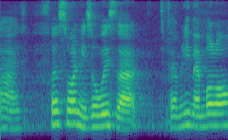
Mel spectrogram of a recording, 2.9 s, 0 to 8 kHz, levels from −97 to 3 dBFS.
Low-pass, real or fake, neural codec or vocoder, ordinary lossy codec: none; real; none; none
